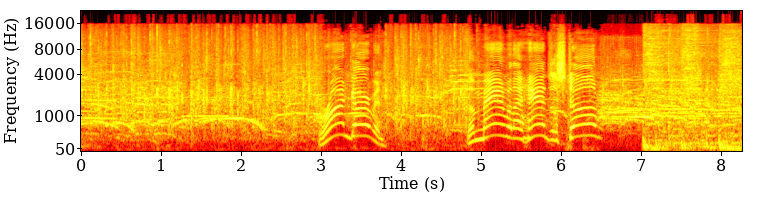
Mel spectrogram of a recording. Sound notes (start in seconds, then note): 2.2 crowd cheering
